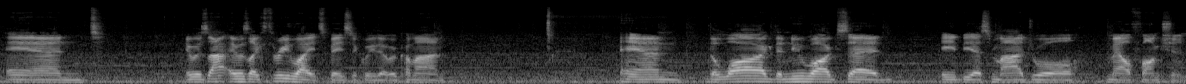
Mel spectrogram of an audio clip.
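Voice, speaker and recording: A man speaks at a very slow pace, with long and frequent pauses. His medium-pitched voice stays flat and monotone over noticeable background noise. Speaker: DIY car repair presenter. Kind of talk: casual how-to talk. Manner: stuttering, stammering.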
